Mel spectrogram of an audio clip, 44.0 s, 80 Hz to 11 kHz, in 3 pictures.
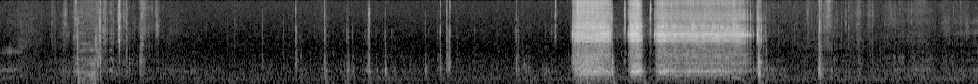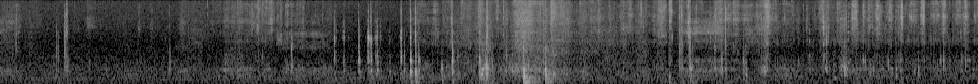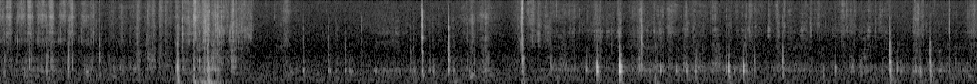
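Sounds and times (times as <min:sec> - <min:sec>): small clicks and taps of tools: 0:19.7 - 0:22.1.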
